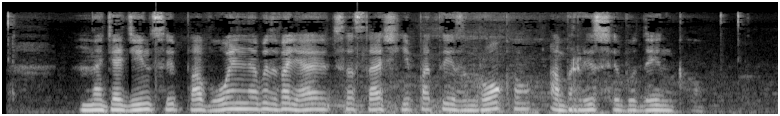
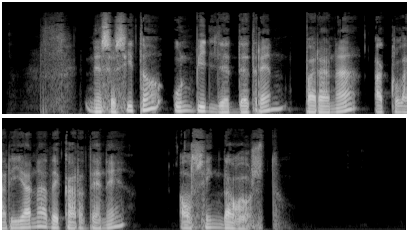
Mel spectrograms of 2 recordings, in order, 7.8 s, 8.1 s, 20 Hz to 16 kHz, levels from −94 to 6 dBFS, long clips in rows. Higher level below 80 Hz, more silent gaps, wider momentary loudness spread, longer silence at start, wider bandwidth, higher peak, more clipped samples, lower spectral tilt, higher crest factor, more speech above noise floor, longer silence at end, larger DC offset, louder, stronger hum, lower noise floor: second, -46 dBFS vs -40 dBFS; neither; first, 13 LU vs 9 LU; second, 0.05 s vs 0.5 s; about the same, 11.5 kHz vs 11.5 kHz; about the same, 0 dBFS vs -2 dBFS; neither; second, -4 dB/octave vs -5.5 dB/octave; about the same, 20 dB vs 20 dB; second, 32 dB vs 63 dB; second, 0.4 s vs 1.3 s; neither; first, -18 LUFS vs -21 LUFS; neither; second, -51 dBFS vs -84 dBFS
